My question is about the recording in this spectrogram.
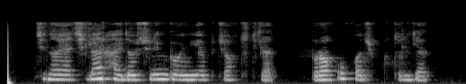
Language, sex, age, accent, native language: Uzbek, female, under 19, Toshkent viloyati, Uzbek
